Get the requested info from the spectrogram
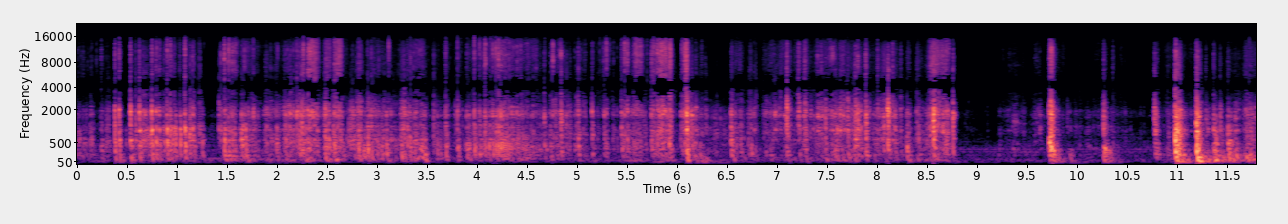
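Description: Cardboard and plastic packaging of a Pokémon card box being handled and opened: continuous crinkling and scraping for about nine seconds, then a quieter stretch broken by a few sharp clicks and knocks.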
